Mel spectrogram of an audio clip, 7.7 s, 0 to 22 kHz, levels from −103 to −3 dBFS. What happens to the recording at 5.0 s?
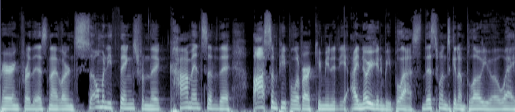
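Right after "awesome people of our", at 5.02 s, the speech and its background noise drop together by about 10 dB in a single step, stay down until 5.16 s, then return before "I know you're going". This is a sudden gain jump, likely caused by a digital gain setting or bit shift applied from one sample to the next with no ramp, so the whole signal changes level at once.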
